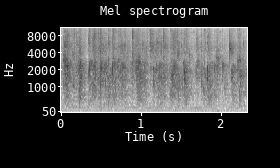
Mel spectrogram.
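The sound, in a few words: audience applause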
